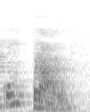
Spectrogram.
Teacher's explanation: E como terminam em ram, a sílaba tônica é o pra. Então, no caso, ela é uma paroxítona.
